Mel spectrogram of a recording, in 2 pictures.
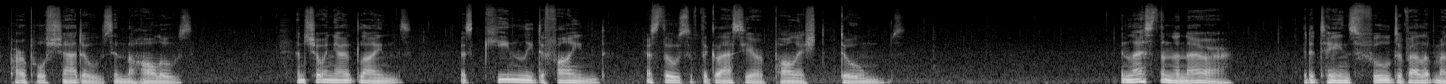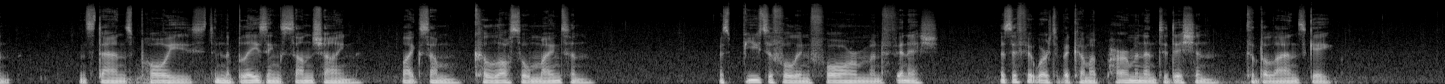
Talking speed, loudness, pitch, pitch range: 115 wpm, -18 LUFS, 80 Hz, 75-95 Hz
